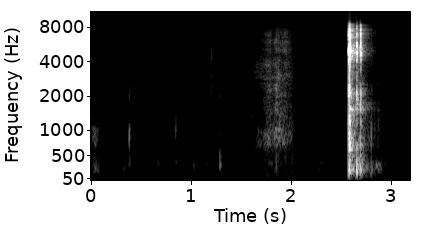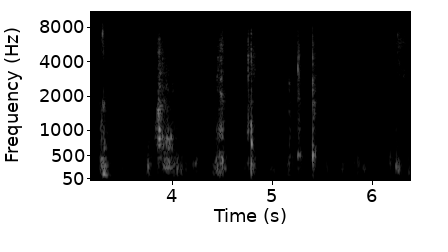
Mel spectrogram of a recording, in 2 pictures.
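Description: Small cardboard card box being handled and its lid pulled off, with light crackling and clicking of cardboard and one much louder brief scrape about two and a half seconds in.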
